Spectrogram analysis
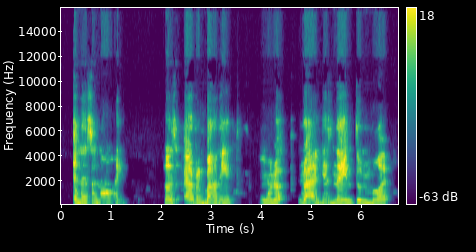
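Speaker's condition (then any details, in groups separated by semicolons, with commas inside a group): Cerebral palsy; uses a wheelchair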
